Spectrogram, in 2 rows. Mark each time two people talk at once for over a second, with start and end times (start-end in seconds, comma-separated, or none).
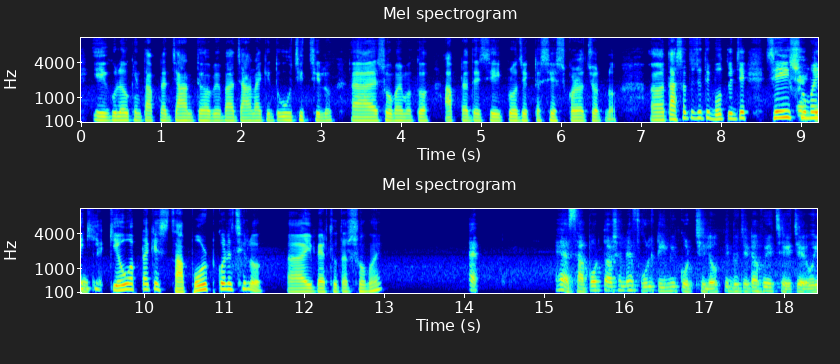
none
